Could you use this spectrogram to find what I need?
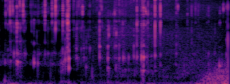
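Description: Soft, wet licking and mouth sounds in an intimate close-mic setting: faint, irregular smacks and clicks, with a thicker wet swell near the end.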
